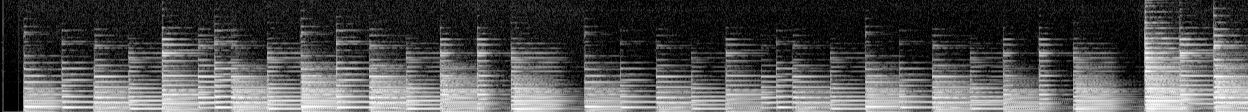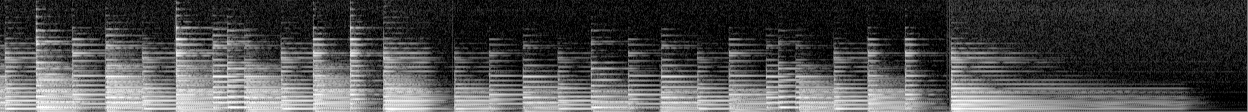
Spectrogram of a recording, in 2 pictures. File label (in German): Dudelsack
